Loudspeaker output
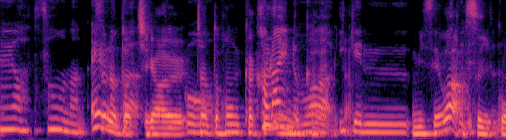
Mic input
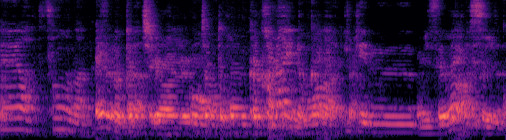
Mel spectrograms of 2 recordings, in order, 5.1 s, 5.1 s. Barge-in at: none

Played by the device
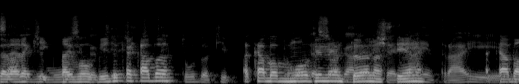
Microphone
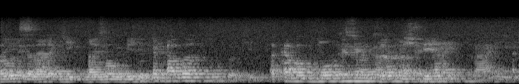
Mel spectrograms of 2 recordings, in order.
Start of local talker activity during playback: none

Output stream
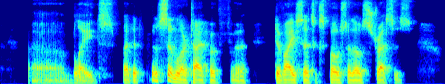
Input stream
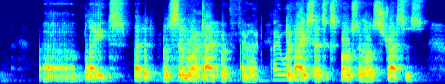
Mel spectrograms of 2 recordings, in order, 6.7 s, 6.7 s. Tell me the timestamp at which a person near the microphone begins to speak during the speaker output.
2.7 s

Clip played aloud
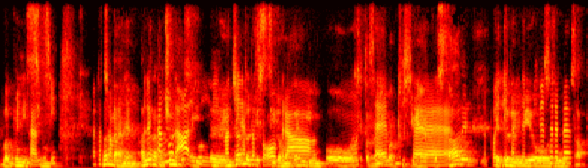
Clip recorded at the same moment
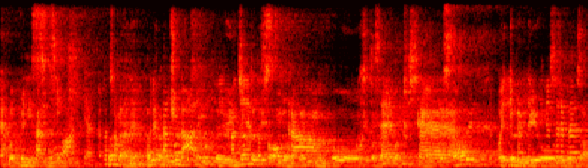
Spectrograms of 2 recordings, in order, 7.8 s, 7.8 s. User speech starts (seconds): 0.6 s

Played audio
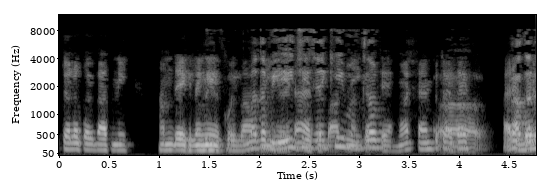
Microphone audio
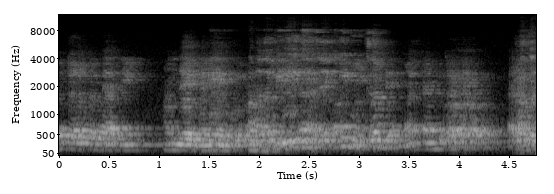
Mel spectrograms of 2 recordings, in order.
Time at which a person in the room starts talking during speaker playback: 1.9 s

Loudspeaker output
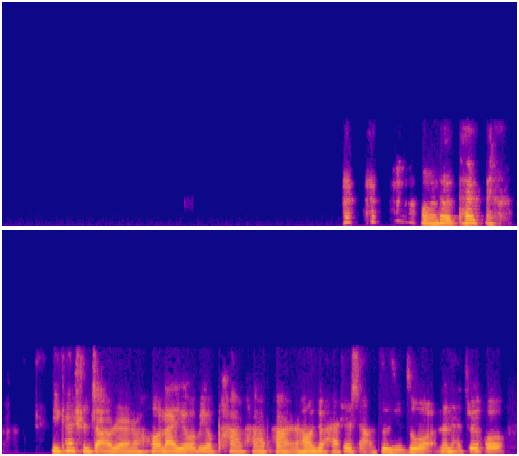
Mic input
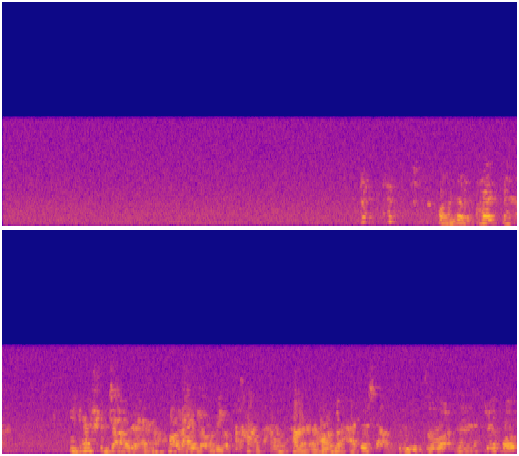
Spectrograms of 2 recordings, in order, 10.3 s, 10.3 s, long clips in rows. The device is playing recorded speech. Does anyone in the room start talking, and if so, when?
none

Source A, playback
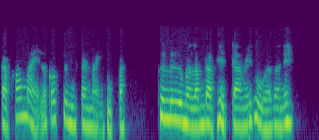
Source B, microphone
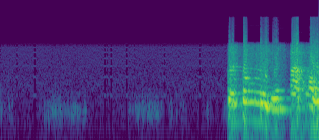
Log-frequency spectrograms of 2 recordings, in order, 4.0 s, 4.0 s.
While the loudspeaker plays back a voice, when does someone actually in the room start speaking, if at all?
2.8 s

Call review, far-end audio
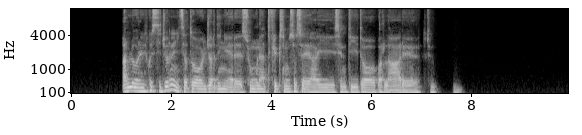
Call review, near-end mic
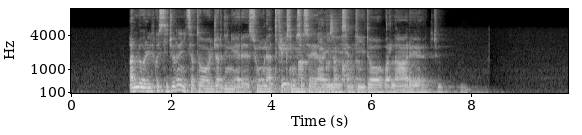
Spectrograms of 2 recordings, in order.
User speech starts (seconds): 3.9 s

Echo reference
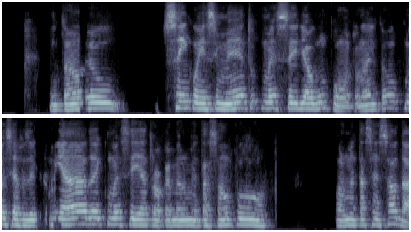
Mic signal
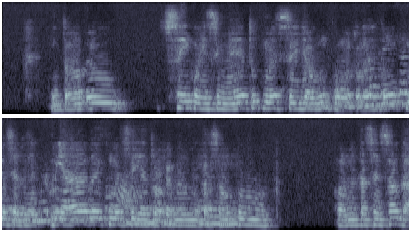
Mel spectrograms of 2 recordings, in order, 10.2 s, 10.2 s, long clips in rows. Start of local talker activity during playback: 3.8 s

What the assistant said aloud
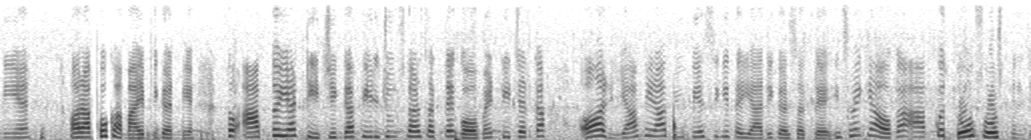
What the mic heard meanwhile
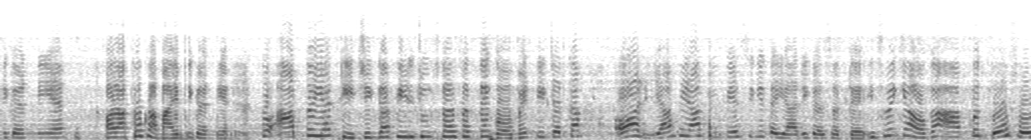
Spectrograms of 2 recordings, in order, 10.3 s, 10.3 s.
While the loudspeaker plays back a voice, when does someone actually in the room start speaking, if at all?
none

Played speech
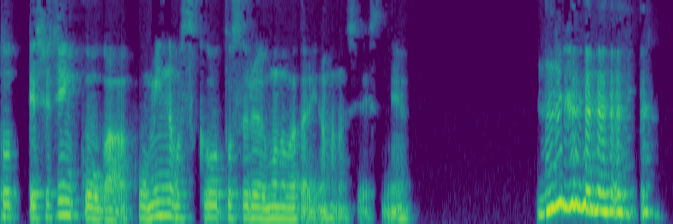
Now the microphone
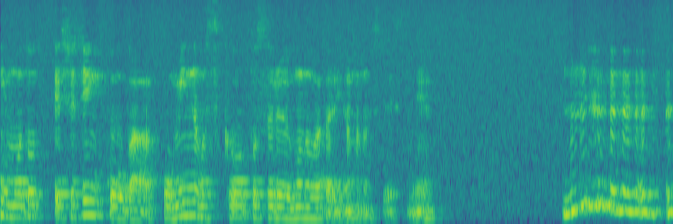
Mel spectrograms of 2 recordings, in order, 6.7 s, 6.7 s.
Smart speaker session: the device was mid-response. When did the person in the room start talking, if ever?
none

